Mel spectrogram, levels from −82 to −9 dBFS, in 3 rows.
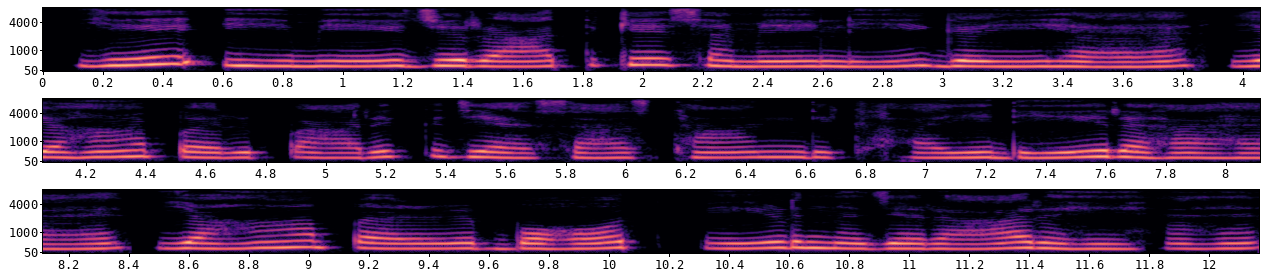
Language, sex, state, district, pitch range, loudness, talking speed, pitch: Hindi, female, Bihar, Araria, 235-265 Hz, -26 LUFS, 125 wpm, 245 Hz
